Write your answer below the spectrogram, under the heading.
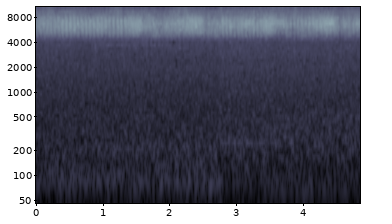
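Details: Greek forest cicadas keep up a continuous shrill, buzzing drone, its loudness wavering gently in soft surges, with nothing else clearly heard.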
